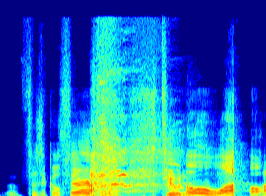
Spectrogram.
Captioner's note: laughs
